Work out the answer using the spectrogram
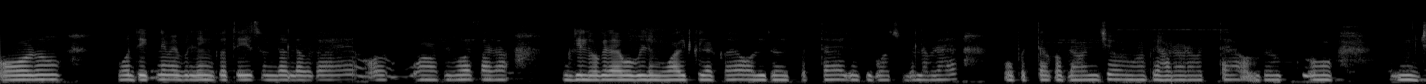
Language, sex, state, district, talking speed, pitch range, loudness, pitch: Maithili, female, Bihar, Darbhanga, 225 wpm, 210-215 Hz, -36 LUFS, 210 Hz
